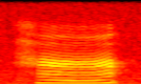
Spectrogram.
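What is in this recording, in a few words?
"haa5", Cantonese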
